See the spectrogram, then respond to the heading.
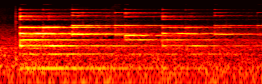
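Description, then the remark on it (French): A stainless-steel sensor plate of the Omni instrument is struck once; a sensor beneath turns the strike into an electrical, then digital signal that fetches a sound from a computer, setting off a bright, bell-like electronic tone that rings out with layered high overtones and sustains for several seconds, shifting slightly as it slowly fades. “Là, je vais frapper une plaque.”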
